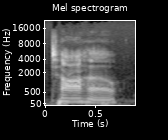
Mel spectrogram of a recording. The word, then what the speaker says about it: Tahoe: I call it Ta'ohe. You can call it Tahoe, but if you want to sound like you know what you're doing, Ta'ohe.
